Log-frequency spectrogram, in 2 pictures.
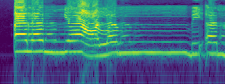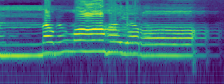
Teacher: میم ساکن کے بعد حرف با اور میم کے علاوہ یا ہے تو یہاں پر اظہار شفوی کا قاعدہ ہوگا، یعنی میم ساکن میں ہم غنہ نہیں کریں گے · یعلم بان میں میم ساکن کے بعد حرف با ہے تو یہاں پر اخفائے شفوی کا قاعدہ ہوگا، یعنی میم ساکن میں ہم غنہ کر کے پڑھیں گے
